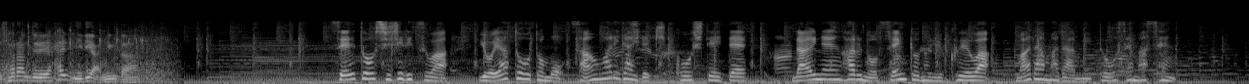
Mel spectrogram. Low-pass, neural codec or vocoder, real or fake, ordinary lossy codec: none; none; real; none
